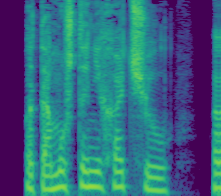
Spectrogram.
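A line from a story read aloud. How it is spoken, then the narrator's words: Snapping. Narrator (Russian): огрызнулся я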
